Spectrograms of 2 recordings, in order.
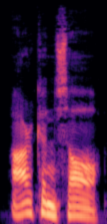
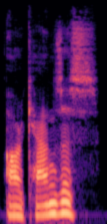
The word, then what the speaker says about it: Arkansas: It was only in that moment that I realized that the state of Arkansas is actually pronounced Arkansas, not our Kansas.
